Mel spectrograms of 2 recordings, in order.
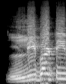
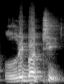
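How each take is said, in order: First: "लिबर्टी" with the r sounded, li-bar-tee; wrong pronunciation. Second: "लिबर्टी" with silent r, li-buh-tee; r-less "लिबर्टी"; correct pronunciation. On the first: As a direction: say "लिबर्टी" higher, pronouncing the r. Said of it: "लिबर्टी नहीं बेटा". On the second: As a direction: say "लिबर्टी" without any r. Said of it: "रे sound कहीं है ही नहीं". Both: Shown as a demonstration.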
